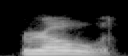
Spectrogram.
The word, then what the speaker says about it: wrote: I want you to repeat wrot wr Okay This is silent w okay now What about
